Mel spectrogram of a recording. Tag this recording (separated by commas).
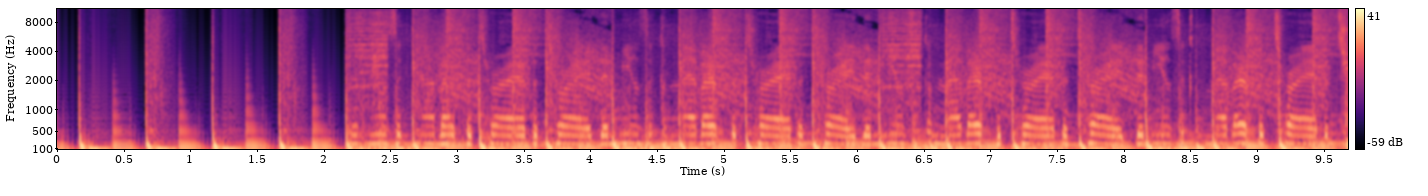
House music, Music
